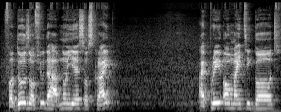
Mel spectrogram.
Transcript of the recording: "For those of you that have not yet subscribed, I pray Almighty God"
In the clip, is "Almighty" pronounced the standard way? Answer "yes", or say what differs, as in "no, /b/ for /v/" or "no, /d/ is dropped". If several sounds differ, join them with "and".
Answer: yes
